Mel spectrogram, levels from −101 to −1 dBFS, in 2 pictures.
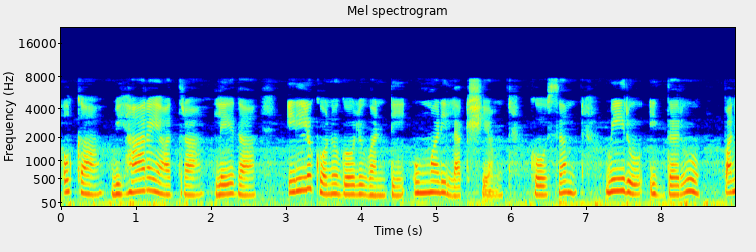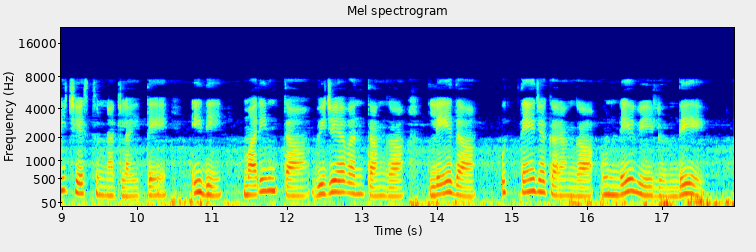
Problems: constant background noise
